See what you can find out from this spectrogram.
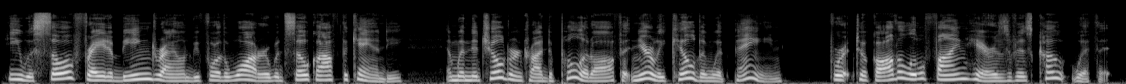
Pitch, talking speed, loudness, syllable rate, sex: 200 Hz, 230 wpm, -16 LUFS, 5.2 syllables/s, female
